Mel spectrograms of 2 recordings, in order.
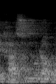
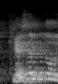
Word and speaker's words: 게셈: 게셈을 발음을 다른 식으로 했을 때 가수무라고 말하는데 게셈입니다. 게셈 나왔죠. 게셈도 얘기하기를 저 사람도 네가 그런 걸 꾸몄다라고 얘기해.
